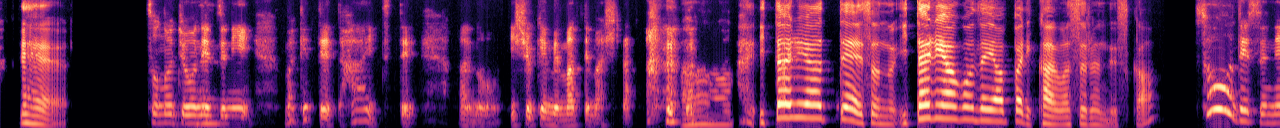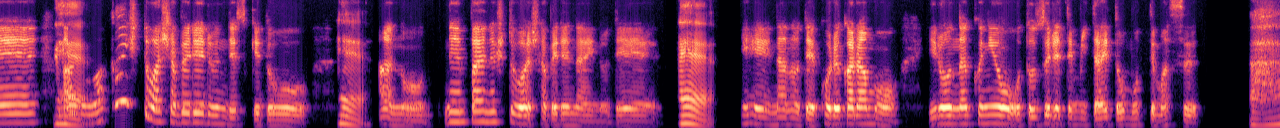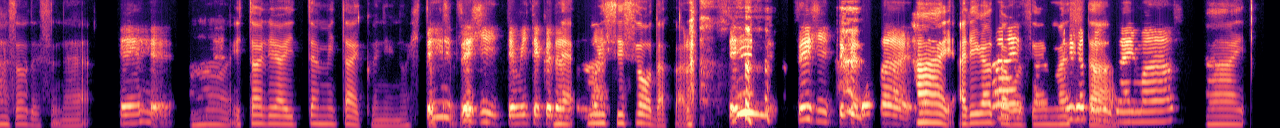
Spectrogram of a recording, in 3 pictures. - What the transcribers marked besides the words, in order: chuckle; chuckle; other background noise; tapping
- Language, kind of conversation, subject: Japanese, unstructured, 旅行で訪れてみたい国や場所はありますか？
